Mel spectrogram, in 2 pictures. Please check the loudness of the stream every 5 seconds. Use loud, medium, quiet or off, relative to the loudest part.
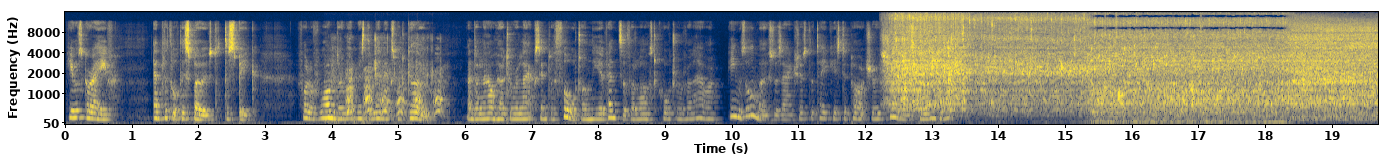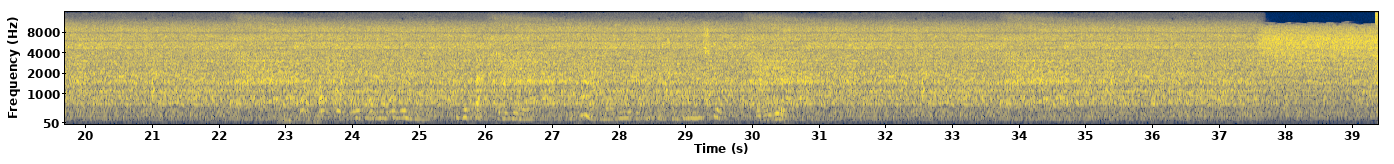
off, off, loud, loud, loud, loud, loud, loud.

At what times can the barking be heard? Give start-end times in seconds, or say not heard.
3.9-5.8, 22.9-24.8.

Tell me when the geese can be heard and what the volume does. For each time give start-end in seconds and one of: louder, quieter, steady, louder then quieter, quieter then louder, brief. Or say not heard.
not heard.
